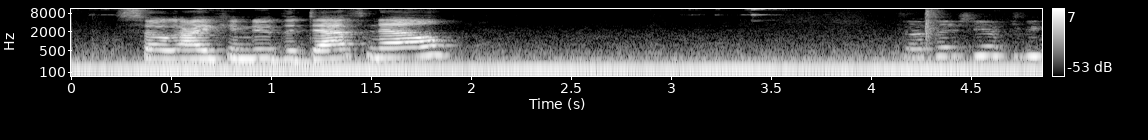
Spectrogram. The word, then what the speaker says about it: death knell: It's like Death Kneel or Death Knell. Death Knell is how it's pronounced. Okay. I couldn't tell if that was 2 E's or 2 L's.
